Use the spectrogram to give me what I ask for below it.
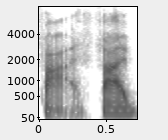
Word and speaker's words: Phive: But you really talk about week 3, um 5 breathing method, and it's PHIVE, but it's pronounced five breathing method.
